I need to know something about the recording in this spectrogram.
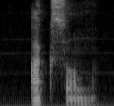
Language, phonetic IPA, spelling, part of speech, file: Polish, [ˈaksɔ̃n], akson, noun, Pl-akson.ogg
